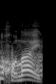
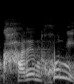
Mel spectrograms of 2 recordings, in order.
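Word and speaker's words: Karen Horney: 카렌 호나이 또는 뭐 카렌 호니 이렇게 발음합니다. 뭐 외국인 이름이라 호나이 또는 호니라고 해도 상관없는데요.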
